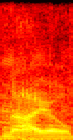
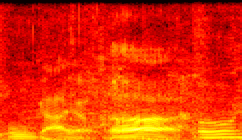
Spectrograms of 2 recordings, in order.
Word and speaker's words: Ngaio: We have the same spelling, but it's a different pronunciation. Hers is Ngaio, mine is Ngaio.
